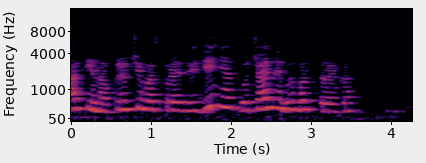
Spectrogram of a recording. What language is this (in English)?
Russian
